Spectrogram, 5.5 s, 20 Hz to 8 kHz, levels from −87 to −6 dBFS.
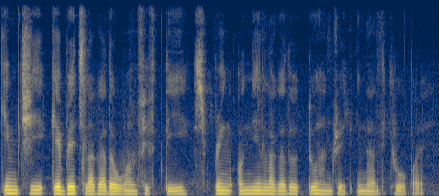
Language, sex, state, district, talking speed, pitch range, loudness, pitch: Nagamese, male, Nagaland, Kohima, 175 wpm, 125-135 Hz, -19 LUFS, 125 Hz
